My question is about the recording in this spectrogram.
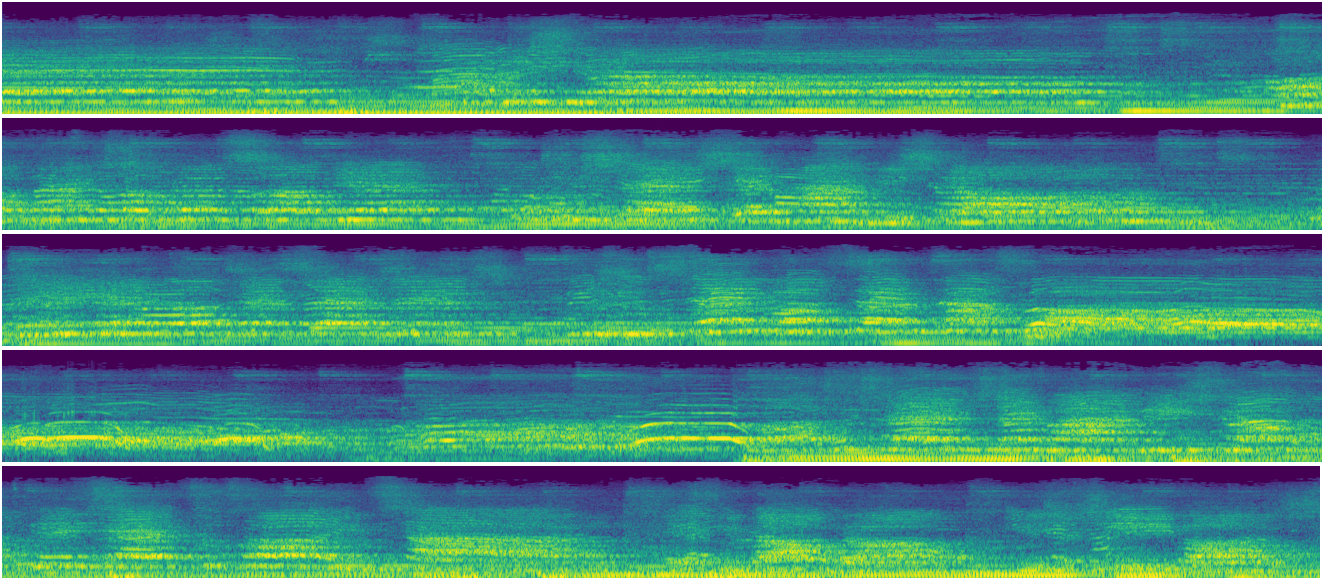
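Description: Children's choir singing a Christmas song over instrumental accompaniment; the bass drops out for a few seconds past the middle and then comes back.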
